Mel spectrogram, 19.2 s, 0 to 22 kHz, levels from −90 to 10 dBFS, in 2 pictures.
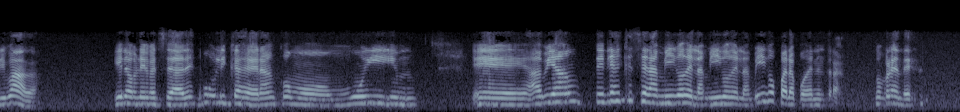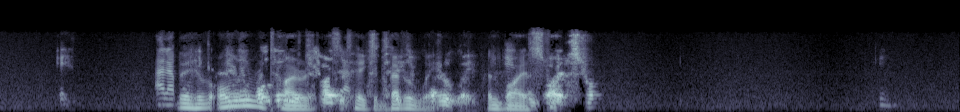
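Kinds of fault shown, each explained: Speech suppressed in double talk: Between about 11.7 and 12.8 s the voice dips in short bursts, once sharply by roughly 20 dB and otherwise more gently. This is likely an echo canceller turning down both sides while the talkers overlapped.
Echo leak: From about 11.9 to 14.7 s, and again from 14.9 to 15.6 s, a second copy of the voice trails about 0.35 s behind, roughly as loud as the speech or slightly louder. This is likely loudspeaker echo that a canceller failed to remove.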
